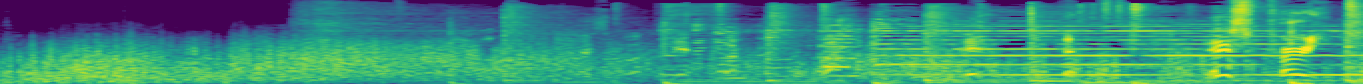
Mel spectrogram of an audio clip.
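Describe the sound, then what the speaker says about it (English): Wind gusts across flowers on a farm, buffeting the microphone with a heavy rumbling roar that builds toward the end, with muffled vocal sounds mixed in. "The wind is blowing the hell out of them, though."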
